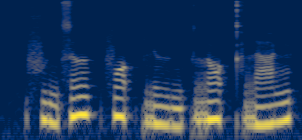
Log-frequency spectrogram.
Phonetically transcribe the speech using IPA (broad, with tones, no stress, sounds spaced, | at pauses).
f ɯ˨˩ ŋ s ɤː˥˩ k̚ f ɔ˥˩ ʔ p r ɯː˨˩ ŋ k r ɔ˥˩ ʔ kʰ r a˦˥ ŋ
